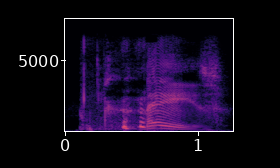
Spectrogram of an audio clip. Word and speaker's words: Maze: Hell, now I'm even saying it wrong. How's it said, Brian? Pronounced? Nope, that's the wrong place. Oh, yeah, Sylvia's on top of it. It is pronounced Maze.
